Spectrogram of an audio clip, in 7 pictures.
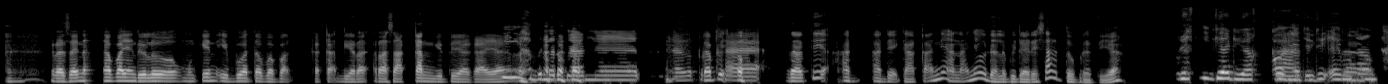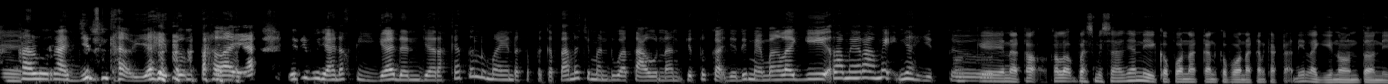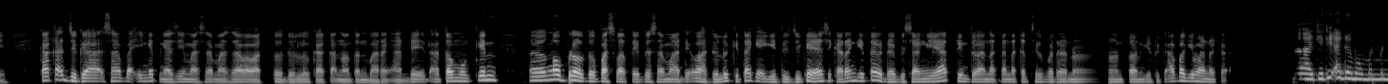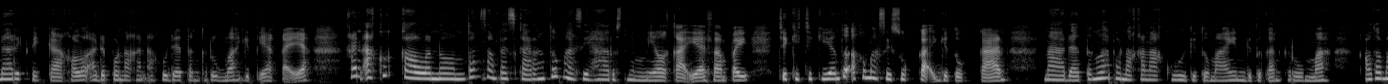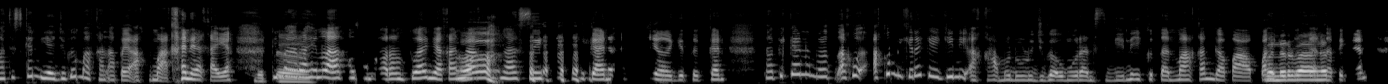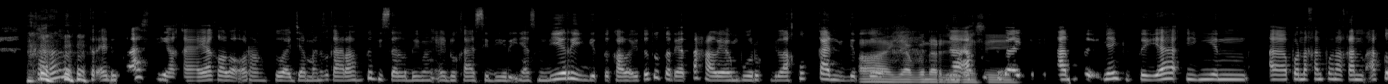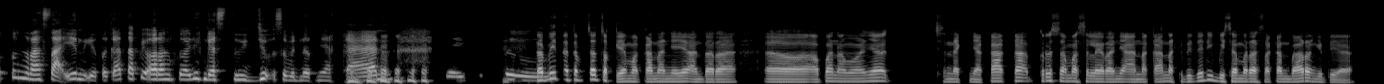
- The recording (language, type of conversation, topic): Indonesian, podcast, Apakah ada camilan yang selalu kamu kaitkan dengan momen menonton di masa lalu?
- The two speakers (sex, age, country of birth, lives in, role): female, 35-39, Indonesia, Indonesia, guest; male, 30-34, Indonesia, Indonesia, host
- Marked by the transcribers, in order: laugh; unintelligible speech; laughing while speaking: "rajin"; laugh; other background noise; laughing while speaking: "makan"; laugh; chuckle; laugh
